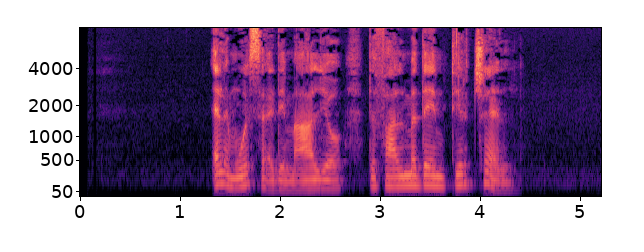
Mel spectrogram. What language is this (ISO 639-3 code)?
roh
